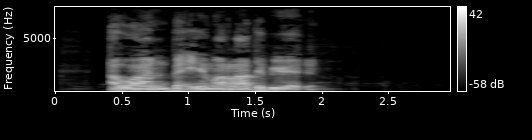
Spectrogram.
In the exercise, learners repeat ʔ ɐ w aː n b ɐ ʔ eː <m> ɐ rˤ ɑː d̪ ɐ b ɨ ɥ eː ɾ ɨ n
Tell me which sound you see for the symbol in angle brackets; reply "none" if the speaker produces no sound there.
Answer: m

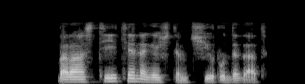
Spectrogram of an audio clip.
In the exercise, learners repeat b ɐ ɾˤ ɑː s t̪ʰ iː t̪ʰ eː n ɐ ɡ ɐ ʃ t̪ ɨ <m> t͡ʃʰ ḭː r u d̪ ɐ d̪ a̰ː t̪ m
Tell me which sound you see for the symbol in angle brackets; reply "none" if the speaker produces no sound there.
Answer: m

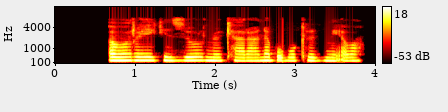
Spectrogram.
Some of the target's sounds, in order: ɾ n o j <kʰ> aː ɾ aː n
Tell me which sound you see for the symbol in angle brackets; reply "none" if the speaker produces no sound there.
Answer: kʰ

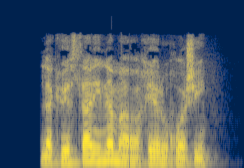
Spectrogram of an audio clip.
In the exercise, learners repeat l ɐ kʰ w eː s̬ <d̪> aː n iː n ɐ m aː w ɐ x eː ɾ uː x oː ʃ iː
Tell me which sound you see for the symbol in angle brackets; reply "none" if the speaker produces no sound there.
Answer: t̪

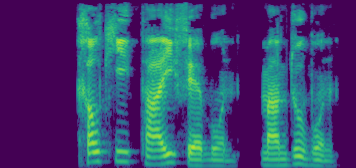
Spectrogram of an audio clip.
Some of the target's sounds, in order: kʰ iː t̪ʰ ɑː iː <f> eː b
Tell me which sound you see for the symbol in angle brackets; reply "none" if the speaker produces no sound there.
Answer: f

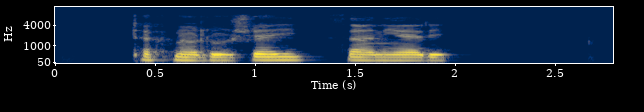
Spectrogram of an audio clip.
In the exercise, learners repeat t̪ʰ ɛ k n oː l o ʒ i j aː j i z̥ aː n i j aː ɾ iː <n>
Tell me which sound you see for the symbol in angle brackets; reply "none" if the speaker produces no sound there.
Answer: none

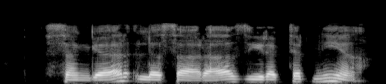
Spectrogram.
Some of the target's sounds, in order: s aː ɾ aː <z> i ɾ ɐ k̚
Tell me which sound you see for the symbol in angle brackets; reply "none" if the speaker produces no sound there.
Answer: z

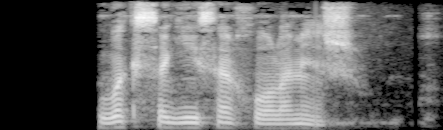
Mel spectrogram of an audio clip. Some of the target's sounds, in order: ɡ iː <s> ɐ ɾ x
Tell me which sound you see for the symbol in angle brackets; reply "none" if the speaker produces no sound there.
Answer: s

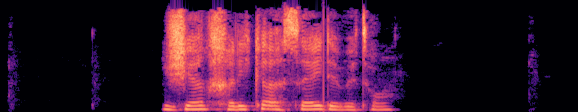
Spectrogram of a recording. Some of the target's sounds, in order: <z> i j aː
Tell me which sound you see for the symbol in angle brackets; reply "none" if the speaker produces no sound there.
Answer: ʒ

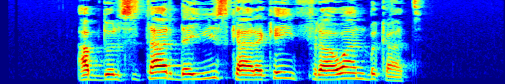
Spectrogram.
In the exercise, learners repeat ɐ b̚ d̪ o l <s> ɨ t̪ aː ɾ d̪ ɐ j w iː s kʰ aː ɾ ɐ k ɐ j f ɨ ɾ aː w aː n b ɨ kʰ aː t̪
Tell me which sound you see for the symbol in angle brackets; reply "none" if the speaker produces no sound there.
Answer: s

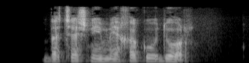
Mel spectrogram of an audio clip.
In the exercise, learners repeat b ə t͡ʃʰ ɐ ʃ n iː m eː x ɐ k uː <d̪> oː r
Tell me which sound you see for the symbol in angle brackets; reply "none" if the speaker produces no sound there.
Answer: d̪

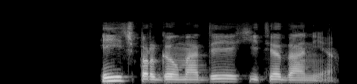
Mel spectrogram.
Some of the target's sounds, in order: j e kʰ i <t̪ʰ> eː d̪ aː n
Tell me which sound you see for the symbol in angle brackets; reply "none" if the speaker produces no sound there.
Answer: t̪ʰ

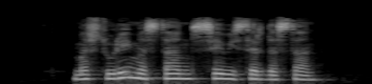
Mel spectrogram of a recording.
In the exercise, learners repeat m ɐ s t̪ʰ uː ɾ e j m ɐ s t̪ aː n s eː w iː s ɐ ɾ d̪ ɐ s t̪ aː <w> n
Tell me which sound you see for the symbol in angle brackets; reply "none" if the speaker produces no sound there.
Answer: none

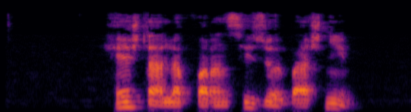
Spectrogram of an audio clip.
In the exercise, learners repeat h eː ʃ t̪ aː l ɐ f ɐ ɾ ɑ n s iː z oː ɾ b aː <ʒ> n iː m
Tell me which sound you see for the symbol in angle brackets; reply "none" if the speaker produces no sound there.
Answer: ʃ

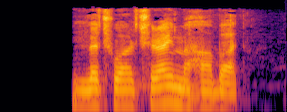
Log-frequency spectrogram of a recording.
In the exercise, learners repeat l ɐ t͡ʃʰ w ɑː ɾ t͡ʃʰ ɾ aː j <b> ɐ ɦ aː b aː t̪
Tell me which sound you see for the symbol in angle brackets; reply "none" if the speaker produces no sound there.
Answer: m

